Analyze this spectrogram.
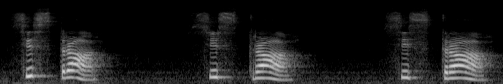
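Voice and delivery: Сестра with е as i, stress on the final a; reduced unstressed Ye. Shown as a demonstration. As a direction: say сестра as sis-TRA, carefully modelled. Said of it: "pronounced as И".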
